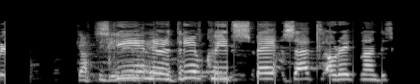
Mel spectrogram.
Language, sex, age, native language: Icelandic, male, 18-19, Japanese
